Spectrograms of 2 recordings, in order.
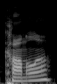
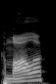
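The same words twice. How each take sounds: First: "Kamala" said KAH-muh-luh; first-syllable stress. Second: "Kamala" said kuh-MAH-luh; second-syllable stress. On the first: Trying out how to pronounce the name, "Kamala" as KAH-muh-luh. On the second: Trying out how to pronounce the name, "Kamala" as kuh-MAH-luh. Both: Shown as a demonstration. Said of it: "How do you pronounce Kamala?".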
